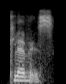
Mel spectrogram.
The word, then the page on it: clevis: Indian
